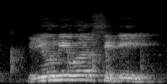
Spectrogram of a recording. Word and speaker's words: university: For example, university. University. Here the starting letter is U. The starting letter is U, vowel letter, but it gives the pronunciation of ya.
